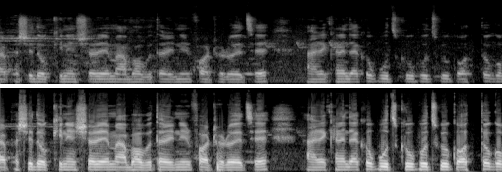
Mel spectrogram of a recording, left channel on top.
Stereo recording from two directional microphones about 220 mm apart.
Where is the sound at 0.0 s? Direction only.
40° right (ahead or behind).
